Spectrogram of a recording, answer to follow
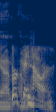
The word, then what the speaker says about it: Birkenhauer: Birkenhauer. Birkenhauer, yeah.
